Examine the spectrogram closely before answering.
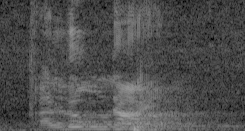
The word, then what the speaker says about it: alumni: So, the doctors who left, remember, the word is alumni. It's not alumni, it's an alumni. You're all studying in colleges. The pronunciation should be perfect.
